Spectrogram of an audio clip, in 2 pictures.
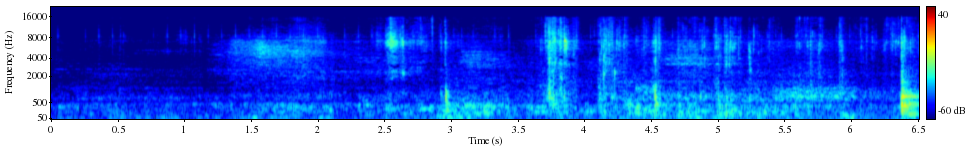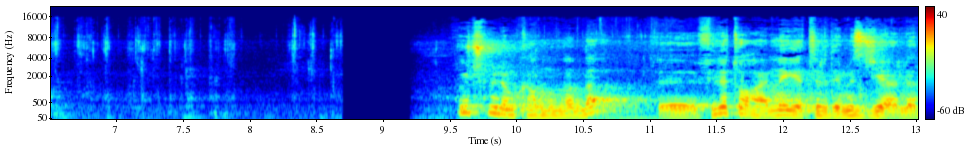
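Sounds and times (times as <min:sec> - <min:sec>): wet squelches of raw liver: 0:01.6 - 0:08.7.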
